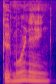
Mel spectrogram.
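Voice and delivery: a cheery hello from the galley; cheerful greeting. A narrator's reading. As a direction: sing out a good morning. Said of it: "She cheerfully called out".

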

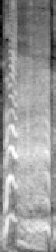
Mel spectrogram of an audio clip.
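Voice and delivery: high loud wordless shriek of fright; scared scream. Retold or imitated. Girls terrified by the knocking, high wordless scream. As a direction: let out a sudden terrified yell. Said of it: "vi råber, og vi skriger".

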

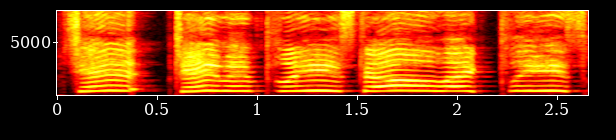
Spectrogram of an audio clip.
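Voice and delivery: high-pitched pleading wail, imitated; desperate cries. Ex-girlfriend begging Damon to let her stay, desperate cries. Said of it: "desperate cries happen".

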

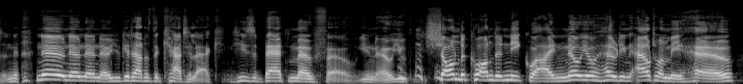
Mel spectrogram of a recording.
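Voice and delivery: high, loud English director barking orders. Retold or imitated. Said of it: "there is a director from England".

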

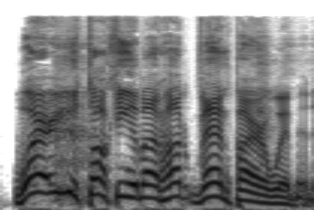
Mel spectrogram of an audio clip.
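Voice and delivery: put-on light Cuban accent, high and fast; imitating his Cuban father, fast and high. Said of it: "my father in a Cuban accent".

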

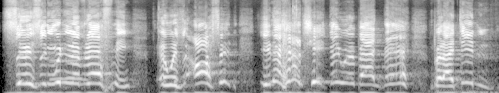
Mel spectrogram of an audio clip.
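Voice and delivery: high, far-off sobbing lament; hammed-up high whiny regret; mock heartbroken whine. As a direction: whimper like a dumped man. Acting the regretful dumped man.

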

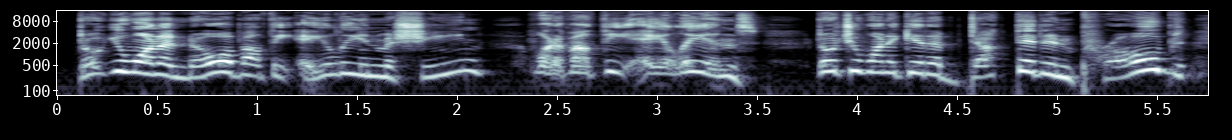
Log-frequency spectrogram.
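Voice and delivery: mock-eager high voice; eager Mumble. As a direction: beg them to stay curious. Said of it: "Mumble is baffled".

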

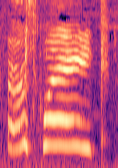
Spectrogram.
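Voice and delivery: high startled cry of earthquake; alarmed cry. Acted. Giraffe crying out to the jungle, high alarmed cry. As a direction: shriek it out in alarm. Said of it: "cried Giraffe".

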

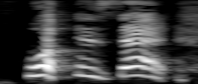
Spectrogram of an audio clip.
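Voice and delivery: very high, incredulous question; mock bewilderment. Reviewer reacting to nonsense on screen, mock bewilderment. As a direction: squeal the question in disbelief.

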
